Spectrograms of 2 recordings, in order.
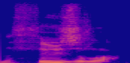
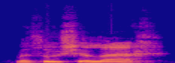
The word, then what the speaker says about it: Methuselah: Methuselah. So that's how Methuselah, his name is pronounced in English Methuselah, but in Hebrew it's Methuselah.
